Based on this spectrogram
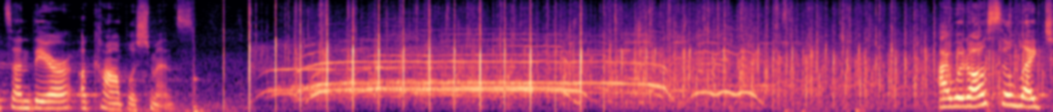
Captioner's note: applause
